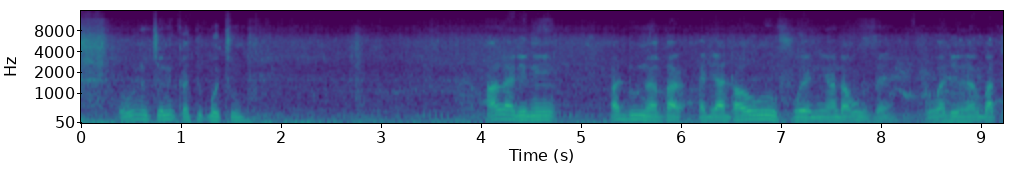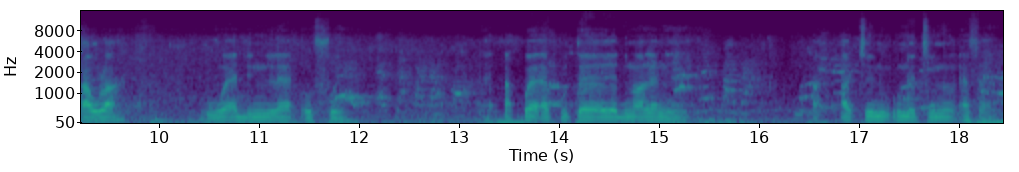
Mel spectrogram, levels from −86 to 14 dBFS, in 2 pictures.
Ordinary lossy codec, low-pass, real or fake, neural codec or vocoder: Opus, 16 kbps; 14.4 kHz; real; none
